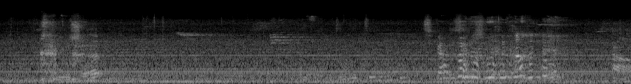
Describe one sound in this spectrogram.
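A young woman talks excitedly close by.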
